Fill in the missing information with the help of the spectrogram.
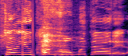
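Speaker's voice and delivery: high and sharp threat; mock furious order. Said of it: "I was like".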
